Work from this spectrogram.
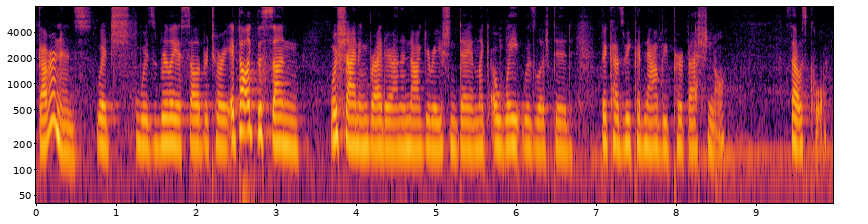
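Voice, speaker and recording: A young American woman giving her reflections in a discussion, articulate and measured with fairly formal wording. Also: lowish voice, steady tone. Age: young adult.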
